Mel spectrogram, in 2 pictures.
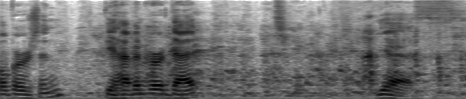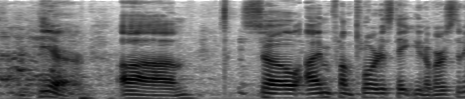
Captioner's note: laughing from audience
